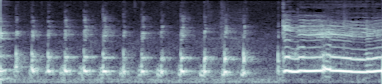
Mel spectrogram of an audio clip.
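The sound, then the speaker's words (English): A human voice imitates a chicken clucking: a quick, even run of a dozen or so short, throaty clucks, then one loud, drawn-out squawk held to the end. “Can you do a chicken voice noise? No. Okay. I can only cluck.”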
